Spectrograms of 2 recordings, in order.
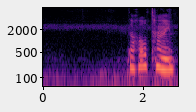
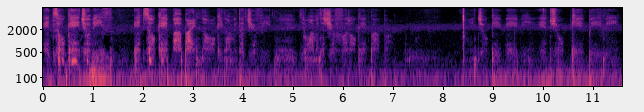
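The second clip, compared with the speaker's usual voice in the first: softly whispered comfort; 15 dB quieter, faster than usual. Real, not acted. Mom soothing dog during thunder, whispered. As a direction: hush everything for the scared dog.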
